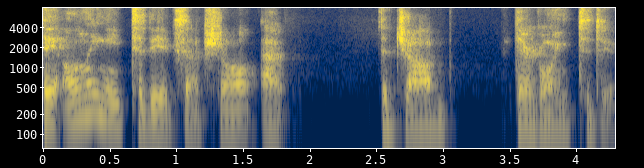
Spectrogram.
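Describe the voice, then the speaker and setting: Recorded with a dry, close sound and no echo, a man speaks at a moderate pace with ordinary pitch variation. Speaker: crypto project co-founder. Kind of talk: podcast interview. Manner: loud; animated.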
